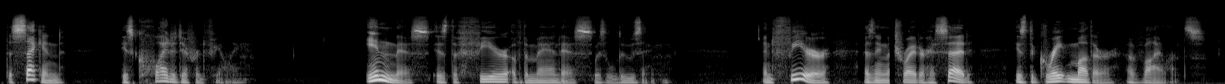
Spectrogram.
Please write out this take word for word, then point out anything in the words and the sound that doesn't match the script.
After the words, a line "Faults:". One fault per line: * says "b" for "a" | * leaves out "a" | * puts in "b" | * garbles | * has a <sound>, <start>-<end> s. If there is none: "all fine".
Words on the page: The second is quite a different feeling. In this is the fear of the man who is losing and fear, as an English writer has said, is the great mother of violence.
The second is quite a different feeling. In this is the fear of the man this is losing and fear, as an English writer has said, is the great mother of violence.
Faults:
* says "this" for "who"
* has a dropout, 8.9-9.0 s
